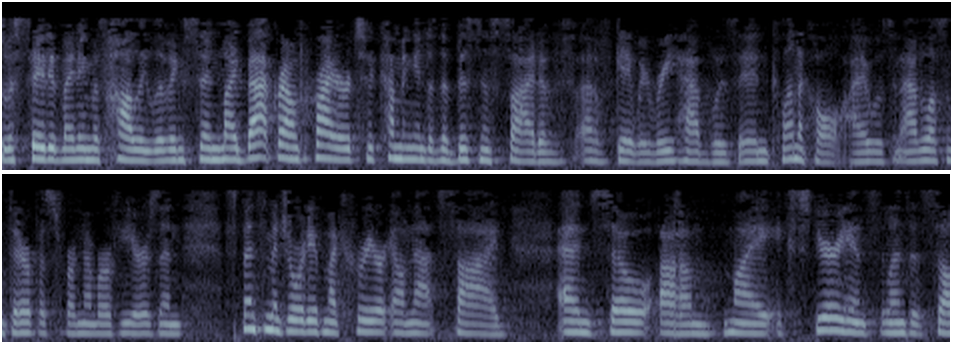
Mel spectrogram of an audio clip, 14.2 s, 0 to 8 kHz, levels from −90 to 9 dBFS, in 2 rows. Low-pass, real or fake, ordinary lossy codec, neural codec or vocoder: 7.2 kHz; fake; MP3, 24 kbps; codec, 16 kHz in and 24 kHz out, 0.8 kbps, FocalCodec, streaming, 65536 codes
